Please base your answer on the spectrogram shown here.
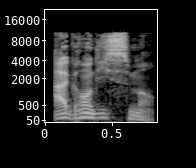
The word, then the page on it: agrandissement: French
